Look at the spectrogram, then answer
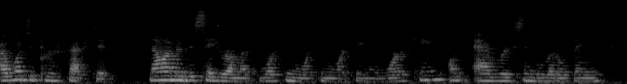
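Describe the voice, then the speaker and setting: A woman at a fairly quick pace, with ordinary pitch variation and noticeable background noise. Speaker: lifestyle vlogger. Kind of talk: casual vlog monologue. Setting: home, on bed. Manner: intense, loud; animated, fast.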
